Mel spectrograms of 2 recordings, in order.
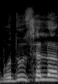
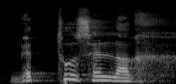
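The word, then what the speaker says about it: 므두셀라: 낳고 이름을 증거 아닙니까 사실은 모두 셀러 라는 것이 우리 그냥 어법으로 표기한 거지만 히브리어 발음 그대로 하면 매 투 셀라 라는 말이에요 이 두 달 합니다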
